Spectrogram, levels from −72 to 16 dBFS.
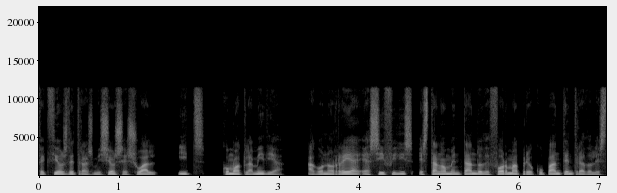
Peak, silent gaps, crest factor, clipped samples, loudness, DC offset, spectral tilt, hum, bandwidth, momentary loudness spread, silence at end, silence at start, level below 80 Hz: -6 dBFS; none; 18 dB; under 0.1%; -24 LUFS; under 0.1%; -5.5 dB/octave; none; 12 kHz; 8 LU; 0 s; 0 s; -52 dBFS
